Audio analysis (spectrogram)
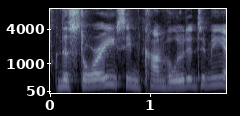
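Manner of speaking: ordinary talk, nothing marked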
